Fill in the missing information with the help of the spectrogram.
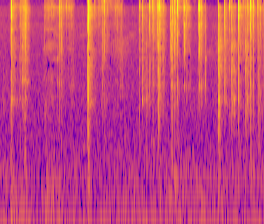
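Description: Long nails tap the metal body and central ring of an assembled, hollow aluminium moka pot, held sideways and then upright. The sound is a quiet, irregular run of bright, clicky taps, some in quick flurries, each dying almost instantly with only a faint thin metallic ring.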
